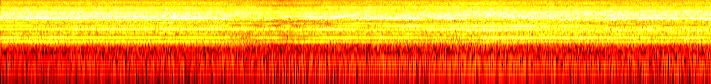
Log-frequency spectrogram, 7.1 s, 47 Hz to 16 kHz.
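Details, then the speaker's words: 2001 Cadillac DeVille, fender liner removed to reach the pump: a loud, steady high-pitched electric whine over the engine at startup, cycling off as the car warms; owner suspects the secondary air (AIR) pump, later replaced. "jeez that was loud okay you can hear it turn on and turn off as a car warmed up a little bit occasionally when I'm driving this will also go on it'll make that sound for a couple seconds and turn right off"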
